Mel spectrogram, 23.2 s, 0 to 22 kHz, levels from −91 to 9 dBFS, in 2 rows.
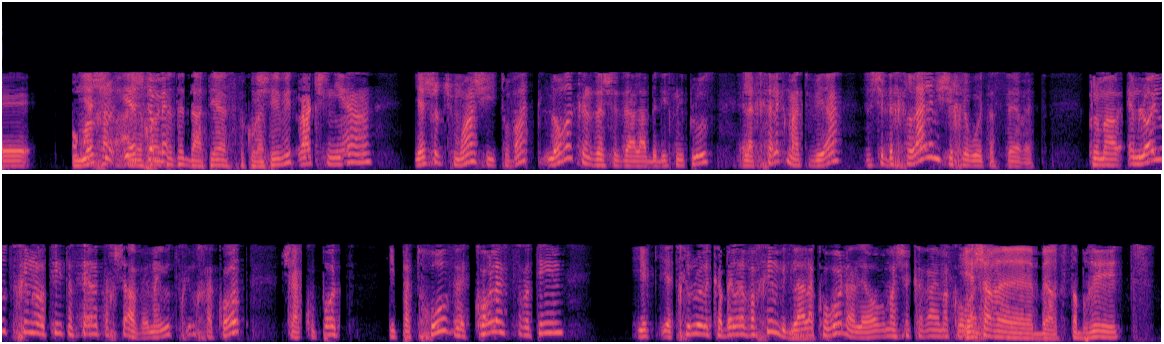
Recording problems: garbled, watery; badly; nothing above 4 kHz
abrupt cut into speech; at the start

